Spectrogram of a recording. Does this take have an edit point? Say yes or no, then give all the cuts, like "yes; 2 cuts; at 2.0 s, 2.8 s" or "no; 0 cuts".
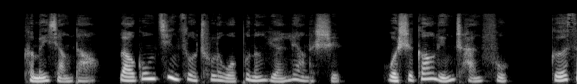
yes; 2 cuts; at 1.1 s, 3.5 s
